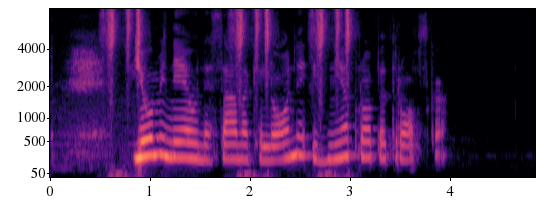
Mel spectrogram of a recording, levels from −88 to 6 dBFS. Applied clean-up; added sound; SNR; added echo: none; Rattle (instrument); 6 dB; none.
